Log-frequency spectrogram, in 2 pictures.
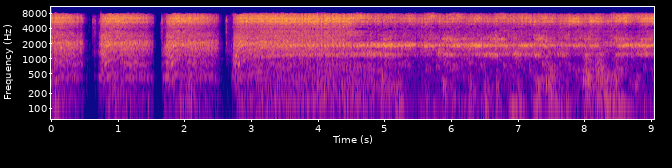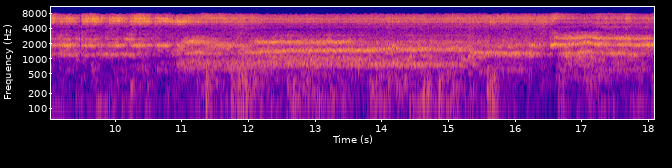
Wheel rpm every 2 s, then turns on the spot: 40, 90, 160, 160, 160, 160, 160, 160, 160.
none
